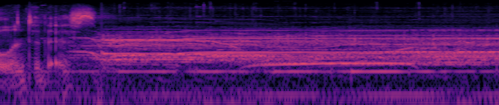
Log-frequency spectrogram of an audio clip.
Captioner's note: crowd cheering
